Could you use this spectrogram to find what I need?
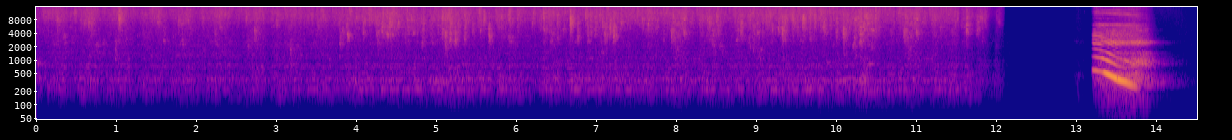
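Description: Water pours steadily over someone in a bath for about twelve seconds, a continuous splashing rush that then stops, followed by a short, louder sigh-like sound with a falling pitch.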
